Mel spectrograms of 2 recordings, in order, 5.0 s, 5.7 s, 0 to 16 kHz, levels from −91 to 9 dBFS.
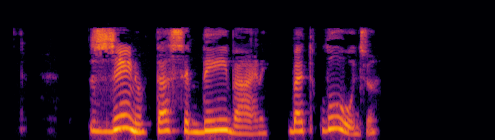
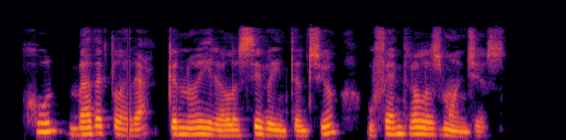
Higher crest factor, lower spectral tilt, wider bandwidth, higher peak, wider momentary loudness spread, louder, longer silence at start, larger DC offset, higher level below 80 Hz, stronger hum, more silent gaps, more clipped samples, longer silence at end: about the same, 16 dB vs 16 dB; second, -2.5 dB/octave vs -6.5 dB/octave; about the same, 7.8 kHz vs 7.8 kHz; about the same, 0 dBFS vs -2 dBFS; first, 15 LU vs 12 LU; first, -15 LUFS vs -18 LUFS; first, 0.9 s vs 0.3 s; neither; about the same, -58 dBFS vs -58 dBFS; neither; about the same, 2.72-2.87 s vs 1.60-1.67 s, 3.61-3.66 s; neither; first, 1.2 s vs 0.65 s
